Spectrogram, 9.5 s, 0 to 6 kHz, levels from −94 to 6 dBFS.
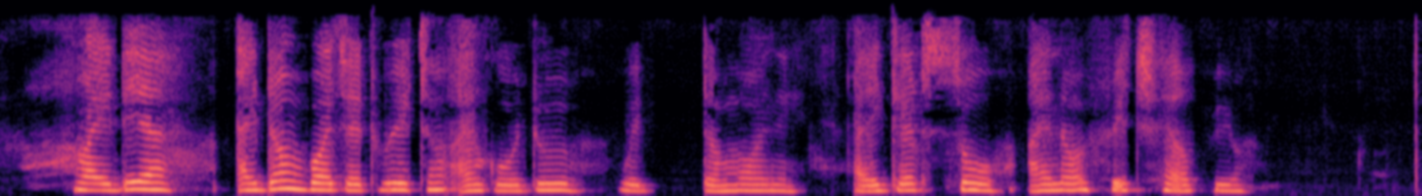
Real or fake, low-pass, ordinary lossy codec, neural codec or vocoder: fake; 5.4 kHz; AAC, 32 kbps; codec, 16 kHz in and 24 kHz out, 1.1 kbps, FireRedTTS-2 codec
